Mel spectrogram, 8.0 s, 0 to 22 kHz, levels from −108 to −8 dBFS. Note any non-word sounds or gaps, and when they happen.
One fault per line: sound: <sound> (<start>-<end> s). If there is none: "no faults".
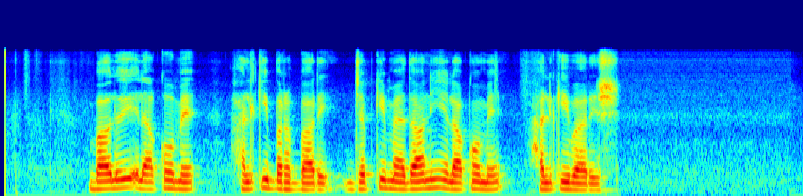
no faults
